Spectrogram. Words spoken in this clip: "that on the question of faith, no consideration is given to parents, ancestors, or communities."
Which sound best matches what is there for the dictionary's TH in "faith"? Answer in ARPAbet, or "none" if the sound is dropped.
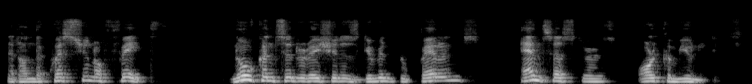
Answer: T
